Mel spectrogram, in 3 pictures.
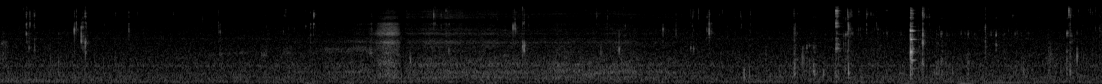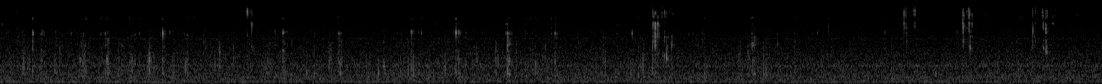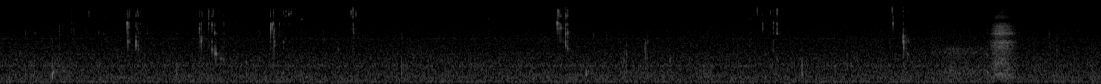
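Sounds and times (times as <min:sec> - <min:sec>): wet chewing with mouth clicks: 0:00.2 - 0:01.4, 0:02.0 - 0:17.8, 0:19.9 - 0:21.6, 0:22.5 - 0:25.7, 0:27.6 - 0:28.6, 0:29.6 - 0:30.2, 0:30.9 - 0:31.2.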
